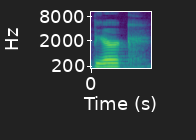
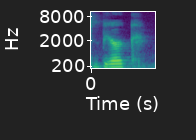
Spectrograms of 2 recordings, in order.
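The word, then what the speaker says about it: Björk: like bjork jokes, and yes, you pronounce it bjork. I want to make that very clear. It's bjork. It has umlauts. It's bjork.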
